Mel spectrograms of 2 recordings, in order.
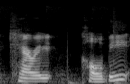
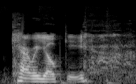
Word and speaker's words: Kerri Colby: Instead of saying Kerri Colby, I said karaoke.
